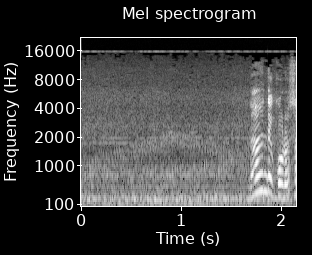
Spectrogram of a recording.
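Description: A steady machine drone, the background hum of a sci-fi lair in a 1990s tokusatsu TV drama. A line of Japanese dialogue starts near the end.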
